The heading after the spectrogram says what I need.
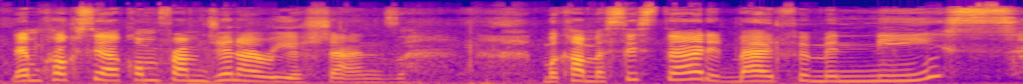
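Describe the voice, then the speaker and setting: A woman's voice: fairly high pitch, moderate pace, fairly bright tone, a little hiss or hum. A young woman from Trinidad, speaking in a Jamaican patois accent that she has learned, chatting casually to her phone camera for a vlog. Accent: Jamaican patois, put on by a Trinidadian. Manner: chatty, mixes patois and standard English. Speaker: vlogger, single mother. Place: home, then in a car and out shopping.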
